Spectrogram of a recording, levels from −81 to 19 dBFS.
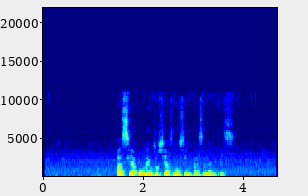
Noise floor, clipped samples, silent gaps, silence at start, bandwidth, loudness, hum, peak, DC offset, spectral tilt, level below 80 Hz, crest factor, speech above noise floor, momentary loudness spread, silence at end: -55 dBFS; under 0.1%; none; 1.5 s; 11 kHz; -22 LUFS; none; -4 dBFS; under 0.1%; -8.5 dB/octave; -48 dBFS; 20 dB; 33 dB; 14 LU; 1.05 s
